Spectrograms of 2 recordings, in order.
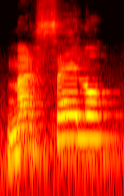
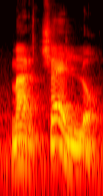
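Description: First: The c sounds like an s. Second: The c sounds like ch. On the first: "Marcelo, famosissimo, comunissimo qui in Brasile" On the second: "occhio anche al suono della C"

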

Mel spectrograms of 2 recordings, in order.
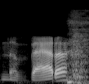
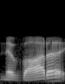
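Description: First: It is said the local way. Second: It is said the Southern way. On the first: The speaker is from the area. The speaker calls it right. "it is Nevada" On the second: The speaker is not from the area. The speaker calls it wrong. "it is not Nevada"

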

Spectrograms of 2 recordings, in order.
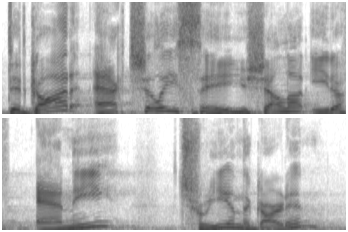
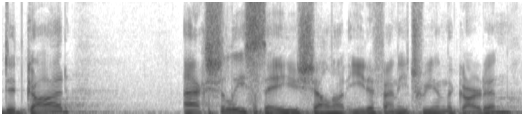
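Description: First: It is said slyly, like the crafty serpent. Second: It is read in a plain, neutral tone.

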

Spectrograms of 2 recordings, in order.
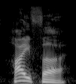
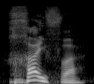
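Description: First: It starts with a soft, plain h sound. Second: It starts with a harsh, throaty sound. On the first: The speaker calls it wrong. "people don't say Haifa" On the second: The speaker calls it right. "It starts with this uniquely Israeli, some would say Middle Eastern sound, which is the chet"

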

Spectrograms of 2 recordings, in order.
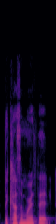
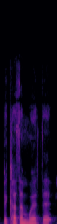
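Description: First: It is said in a standard English accent. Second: It is said in a Geordie accent, lips barely moving. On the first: "She didn't say it like that" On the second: "I need to move my mouth really, like, not move it. Like"

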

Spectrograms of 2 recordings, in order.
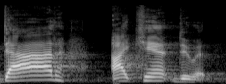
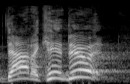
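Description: First: It is shouted less loudly. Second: It is shouted more loudly.

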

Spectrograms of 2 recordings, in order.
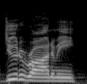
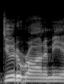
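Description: First: The word is said at a normal pace. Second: The word is said quickly, run together.

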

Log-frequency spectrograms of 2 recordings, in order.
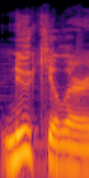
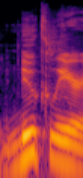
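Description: First: The word is said as 'nucular'. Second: The word is said as 'nuclear'. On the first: The speaker calls it wrong. "Nuclear is the wrong way" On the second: The speaker calls it right. "Nuclear is the right way"

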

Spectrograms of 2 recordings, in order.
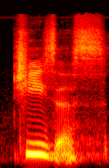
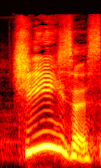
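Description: First: It is said a bit louder. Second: It is shouted loudly.

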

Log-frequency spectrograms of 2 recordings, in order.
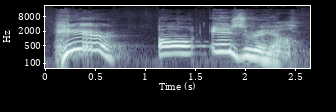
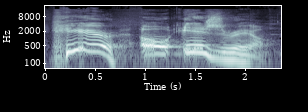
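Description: First: It is said plainly, without extra emphasis. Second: It is said with strong, forceful emphasis.

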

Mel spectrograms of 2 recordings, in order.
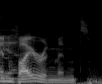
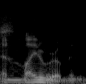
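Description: First: It is said in a normal voice. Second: It is said low, in a deep voice.

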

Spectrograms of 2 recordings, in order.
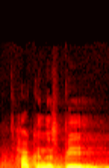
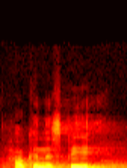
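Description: First: The question sounds doubtful and dismissive. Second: The question sounds open and sincerely wondering. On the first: The asker believes it cannot happen. "They think it's not possible" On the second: The asker accepts it and wants to understand how. "that same question as said by Mary"

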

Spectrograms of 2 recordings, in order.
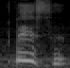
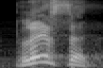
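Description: First: It is said lightly, without force. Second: It is said strongly, with authority.

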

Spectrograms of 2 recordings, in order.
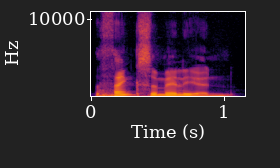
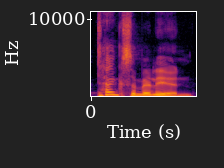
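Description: First: It is said in a neutral accent. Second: It is said in a heavy Irish accent.

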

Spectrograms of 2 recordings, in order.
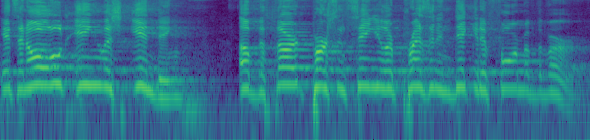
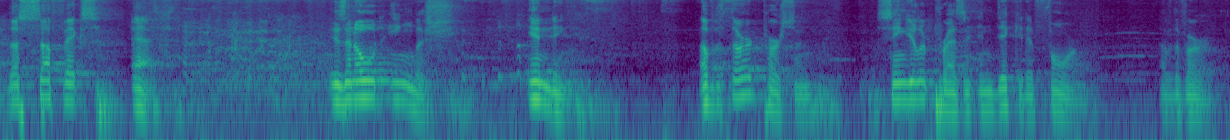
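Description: First: It is said at normal speed. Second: It is said slowly.

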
